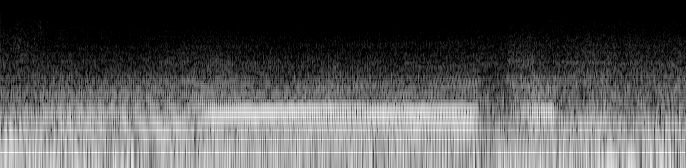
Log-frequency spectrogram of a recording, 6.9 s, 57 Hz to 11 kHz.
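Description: Rusi Flash 150X FI motorcycle engine revving loudly through its exhaust pipe during a test ride, a steady close drone with rising and falling harmonic pitch, briefly dipping near the end before climbing again.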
